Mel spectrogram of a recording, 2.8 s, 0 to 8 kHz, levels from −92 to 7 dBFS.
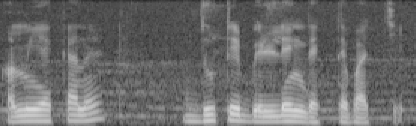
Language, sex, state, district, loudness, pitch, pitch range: Bengali, male, Assam, Hailakandi, -16 LUFS, 135 Hz, 125-150 Hz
